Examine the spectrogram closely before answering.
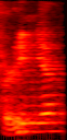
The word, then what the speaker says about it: farinha: Here, the nya sound is slightly different, because in Portuguese, when you have a nya sound, that's going to be spelled with an nh. You have farinha, which is cassava meal or flour.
